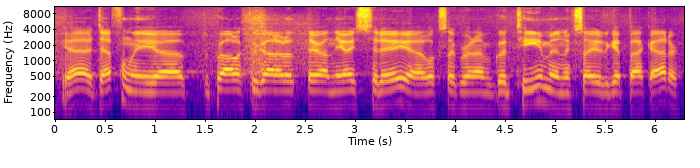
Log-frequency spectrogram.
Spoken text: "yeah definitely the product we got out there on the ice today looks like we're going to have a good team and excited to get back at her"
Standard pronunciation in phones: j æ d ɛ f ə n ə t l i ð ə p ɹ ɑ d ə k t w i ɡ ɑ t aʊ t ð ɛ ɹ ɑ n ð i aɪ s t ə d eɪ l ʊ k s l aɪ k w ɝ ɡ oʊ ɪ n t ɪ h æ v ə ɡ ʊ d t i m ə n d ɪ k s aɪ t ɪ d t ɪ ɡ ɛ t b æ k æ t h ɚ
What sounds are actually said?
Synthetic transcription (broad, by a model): j æ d ɛ f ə n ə t l i ð ə p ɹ ɑ d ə k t w i ɡ ɑ t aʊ t ð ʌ ɹ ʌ n ð i aɪ s t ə d eɪ l ʊ k s l aɪ k w ɝ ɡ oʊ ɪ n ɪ v ə ɡ ʊ d t i m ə n ɪ k s aɪ t ɪ d t ɪ ɡ ɛ t b æ k æ t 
